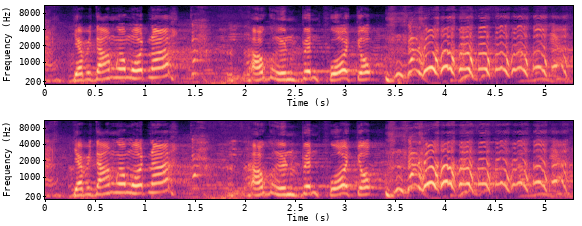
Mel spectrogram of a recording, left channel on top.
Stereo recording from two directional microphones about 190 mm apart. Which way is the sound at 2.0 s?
10° right (ahead or behind).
